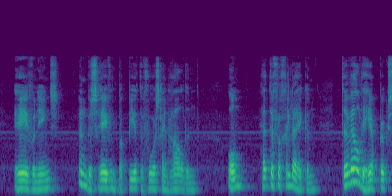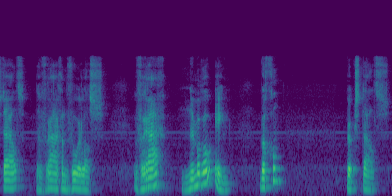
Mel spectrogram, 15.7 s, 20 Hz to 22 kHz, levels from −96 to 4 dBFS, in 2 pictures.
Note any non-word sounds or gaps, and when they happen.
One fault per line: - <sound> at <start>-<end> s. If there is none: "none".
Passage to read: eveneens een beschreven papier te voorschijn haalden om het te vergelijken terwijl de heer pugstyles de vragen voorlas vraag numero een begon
none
